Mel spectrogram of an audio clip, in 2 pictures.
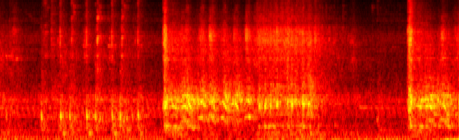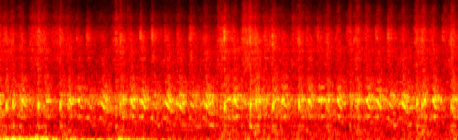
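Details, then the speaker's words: XA Ford Falcon wagon, parked outside unrun for years with unknown history: long cranking leads to ragged, uneven firing that catches and stumbles without settling into an idle. Owner suspects it is nearly out of fuel again. "this sound like it's nearly out fuel again"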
